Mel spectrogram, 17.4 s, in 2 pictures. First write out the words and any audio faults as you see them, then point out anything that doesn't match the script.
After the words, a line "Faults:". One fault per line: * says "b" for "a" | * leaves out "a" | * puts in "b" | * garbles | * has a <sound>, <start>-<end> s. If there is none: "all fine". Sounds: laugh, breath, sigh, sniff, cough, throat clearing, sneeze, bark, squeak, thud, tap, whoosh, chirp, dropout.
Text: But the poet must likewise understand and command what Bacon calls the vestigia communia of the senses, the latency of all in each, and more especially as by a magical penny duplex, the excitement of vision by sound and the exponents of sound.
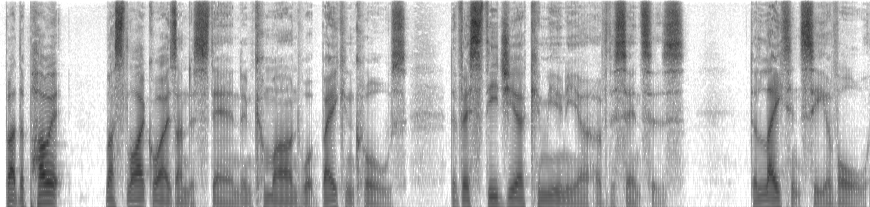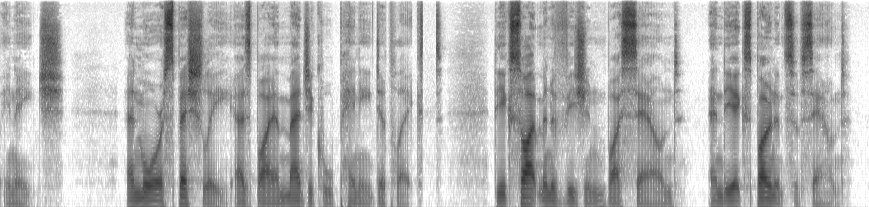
But the poet must likewise understand and command what Bacon calls the vestigia communia of the senses, the latency of all in each, and more especially as by a magical penny duplex, the excitement of vision by sound and the exponents of sound.
Faults:
* has a dropout, 12.9-13.1 s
